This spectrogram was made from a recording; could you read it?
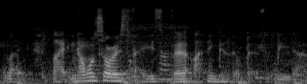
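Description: A man's voice: mid-range voice, fast talker. A teenage boy vlogging in a school corridor, chatty and cheeky, joking and swearing as he walks. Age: teens. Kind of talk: casual school vlog. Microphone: phone held in hand. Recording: noisy phone audio.

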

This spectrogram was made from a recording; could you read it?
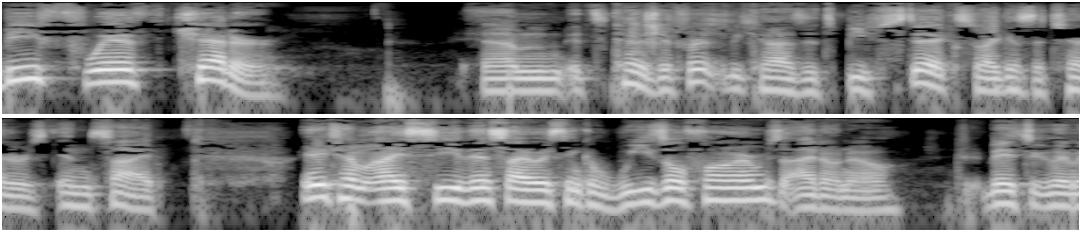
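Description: A man reviewing a beef stick on camera, talking casually with lots of ums and repeated "really, really good". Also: medium pitch. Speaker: product reviewer. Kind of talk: casual food review vlog.

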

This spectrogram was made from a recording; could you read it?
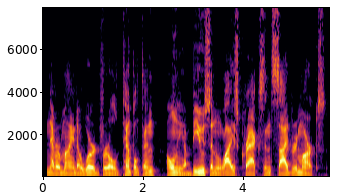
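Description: A man's voice: low voice, steady tone, measured pace. A man voicing a lazy, self-pitying old storybook rat with a growling, sarcastic, complaining manner.

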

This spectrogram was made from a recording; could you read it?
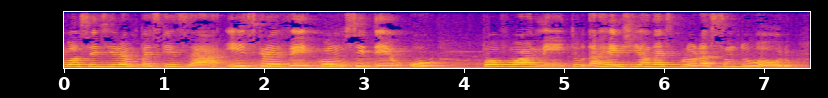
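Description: A woman's voice: high voice, darkish tone. A young adult woman with a Brazilian accent, a primary school teacher giving a scripted lesson to children in a classroom. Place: small tiled classroom, indoors. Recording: echoey room with background noise.

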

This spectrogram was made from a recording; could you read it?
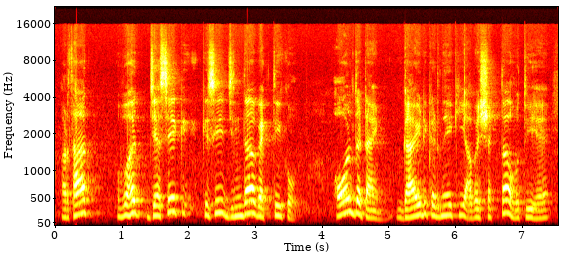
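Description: A man gives a measured, didactic talk to camera, mixing in English words. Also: fairly high pitch, warm tone. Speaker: Vastu consultant presenting. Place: indoor office or study. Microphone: lapel mic.

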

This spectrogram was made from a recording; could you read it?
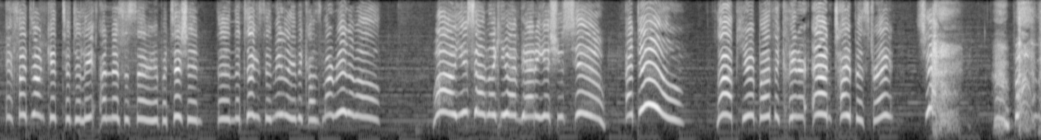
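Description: Silly babyish anime schoolgirl, insanely high squeaky voice, bit of music. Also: a bit bright. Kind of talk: comedic visual novel dub.

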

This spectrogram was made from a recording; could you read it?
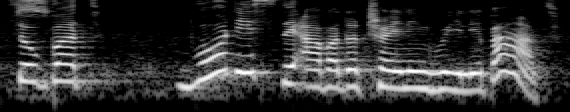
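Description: A woman's voice: on the high side, sing-song, moderate pace, slight background noise. Austrian woman leading a workshop talk. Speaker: seminar trainer. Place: event hall.

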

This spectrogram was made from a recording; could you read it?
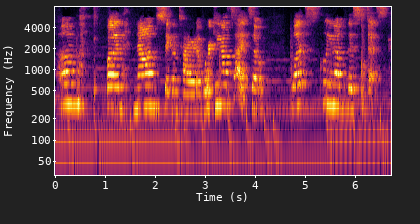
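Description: A woman's voice: sits high, steady tone, slow pace, over music. A young woman vlogger chatting casually and informally to viewers from a room at home, drawing out some words. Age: young adult. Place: echoey home office room, indoors. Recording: echoey room, clear background noise.

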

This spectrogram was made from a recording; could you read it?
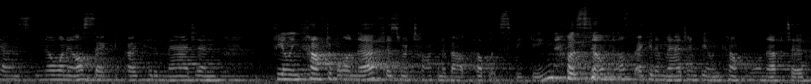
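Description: A woman's voice: medium pitch, slight background noise. Southern woman speaking in an echoey hall. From South Carolina. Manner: relaxed, chatty, with frequent fillers and restarts. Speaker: panel guest. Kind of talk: onstage fireside chat. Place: large indoor event hall with an audience. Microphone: handheld mic, recorded by a far camera. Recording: roomy hall echo recorded from far off.

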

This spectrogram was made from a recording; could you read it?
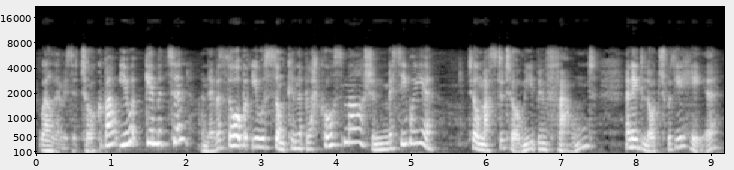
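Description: An excitable countrywoman servant acted out by a female narrator, gossipy and exclamatory. Her pitch swoops high and wide as she chatters. The audiobook sound is a little dull. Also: moderate pace. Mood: excited, nosy.

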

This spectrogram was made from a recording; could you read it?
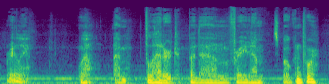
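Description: A man's voice: fairly low pitch, moderate pace, natural voice. An American man in middle age playing a flippant, wisecracking treasure hunter in a video game cutscene. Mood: cool, charming. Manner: sarcastic, flippant. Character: wisecracking adventurous male treasure hunter, cocky under pressure. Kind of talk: video game cinematic acting. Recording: loud music under the voice.

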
